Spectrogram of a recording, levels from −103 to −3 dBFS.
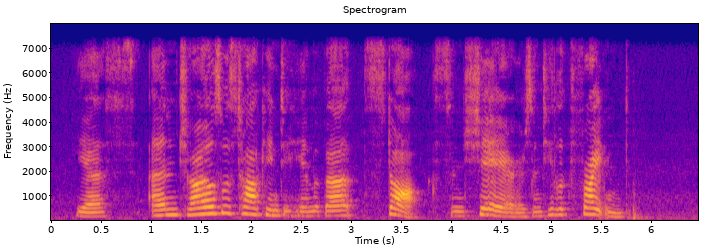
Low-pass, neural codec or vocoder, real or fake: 7.2 kHz; codec, 16 kHz, 16 kbps, FunCodec, trained on Chinese and English, 50 frames a second; fake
